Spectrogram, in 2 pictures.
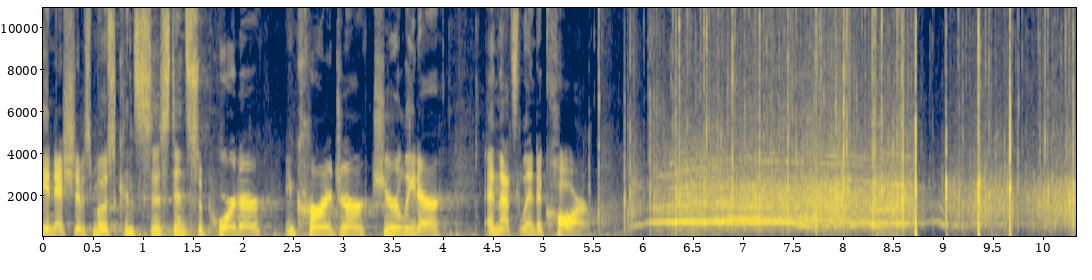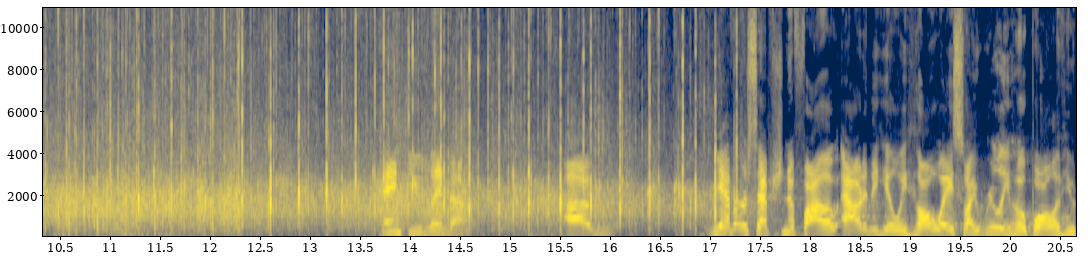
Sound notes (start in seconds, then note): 5.9 audience cheers; 6.5 audience applauds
